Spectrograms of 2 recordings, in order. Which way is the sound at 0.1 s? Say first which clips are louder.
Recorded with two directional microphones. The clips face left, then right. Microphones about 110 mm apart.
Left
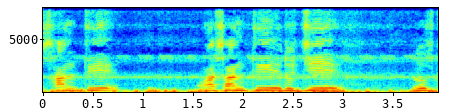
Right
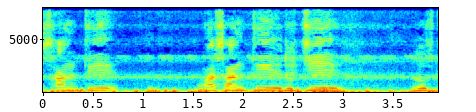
Left 4 dB; 45° left (ahead or behind).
